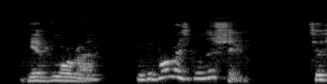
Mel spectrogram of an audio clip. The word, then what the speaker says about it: Gevurah: This B is pronounced like a B, that much of Hebrew I know. Gevurah.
